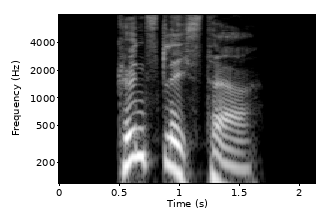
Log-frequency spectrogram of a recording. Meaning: inflection of künstlich: 1. strong/mixed nominative masculine singular superlative degree 2. strong genitive/dative feminine singular superlative degree 3. strong genitive plural superlative degree
- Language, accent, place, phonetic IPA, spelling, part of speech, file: German, Germany, Berlin, [ˈkʏnstlɪçstɐ], künstlichster, adjective, De-künstlichster.ogg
